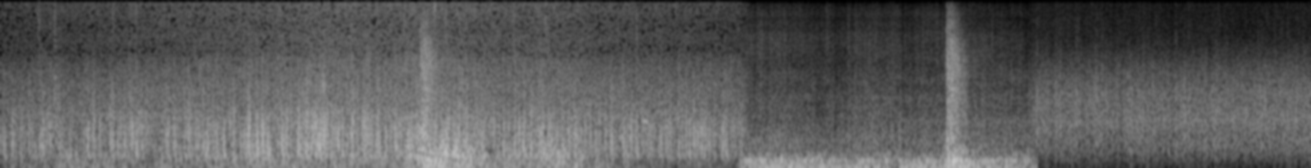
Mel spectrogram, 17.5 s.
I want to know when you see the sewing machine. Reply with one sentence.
The sewing machine can't be heard in this clip.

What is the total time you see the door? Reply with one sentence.
You can hear the door for 2 seconds altogether.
